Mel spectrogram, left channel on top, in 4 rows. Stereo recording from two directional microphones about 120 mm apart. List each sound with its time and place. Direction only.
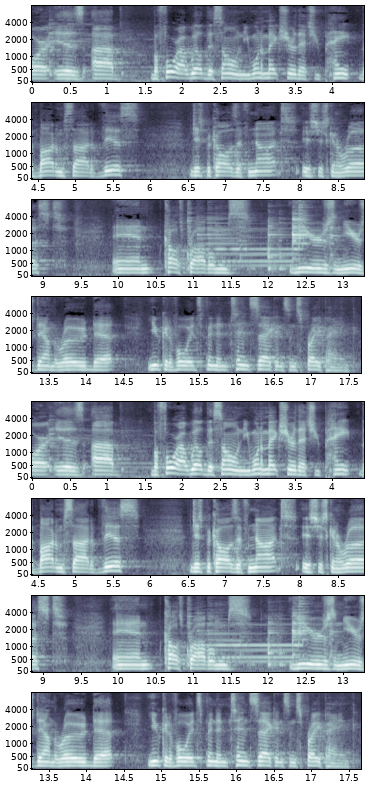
0.2 s speech: 5° right (ahead or behind)
1.6 s a man's voice: 25° right (ahead or behind); by 8.9 s 60° right (ahead or behind)
8.9 s a man's voice: 50° right (ahead or behind)
9.9 s speech: 25° right (ahead or behind)
12.0 s music: centre (ahead or behind)
12.3 s speech: 20° right (ahead or behind)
